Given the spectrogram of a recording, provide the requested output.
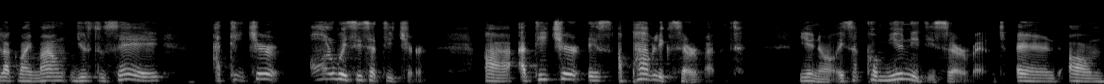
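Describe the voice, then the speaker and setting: Her pitch medium and swinging very widely, a woman with a Peruvian accent speaks at a fairly slow pace. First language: Spanish. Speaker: government outreach official. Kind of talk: panel talk for students. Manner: halting.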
